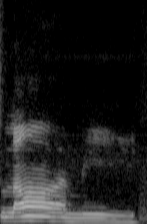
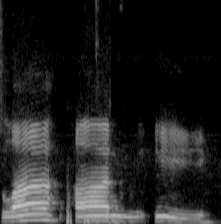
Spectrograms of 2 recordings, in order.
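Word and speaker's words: Sláine: She says Sla-on-e. Slani. Okay, that is too Irish.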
